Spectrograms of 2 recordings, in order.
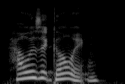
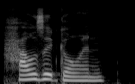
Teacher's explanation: in fast English, we often connect is it to zit. So how is it going becomes how's it going.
